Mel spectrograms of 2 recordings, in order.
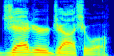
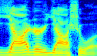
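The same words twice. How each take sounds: First: "Jagger Joshua" with a hard J, JAG-er; "Jagger" starting with a J like jam; corrected name. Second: "Yager" said as YAH-ger, a Y instead of J; mispronounced name. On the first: Shown as a demonstration. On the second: Retold or imitated. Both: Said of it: "It's Jagger Joshua".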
